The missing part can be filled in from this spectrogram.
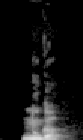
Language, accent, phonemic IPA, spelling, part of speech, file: French, France, /nu.ɡa/, nougat, noun, LL-Q150 (fra)-nougat.wav
- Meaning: 1. nougat (sweet confection with egg white and almonds or nuts) 2. piece of cake 3. feet 4. rifle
